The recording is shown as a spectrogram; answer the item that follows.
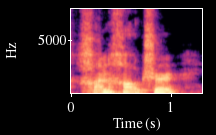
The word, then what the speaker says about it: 很好吃: Firstly, is that of course, putting that third tone before 好吃 turns it into a double third tone exception rule. So I pronounced 很好吃, even though 很 is technically a third tone.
